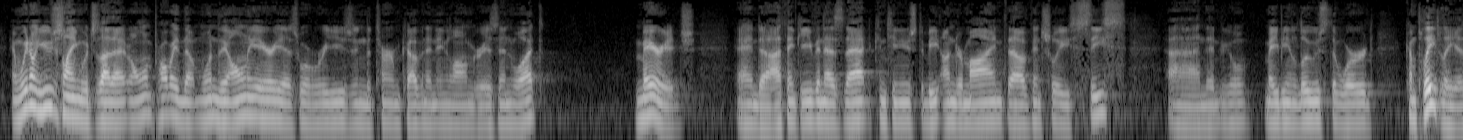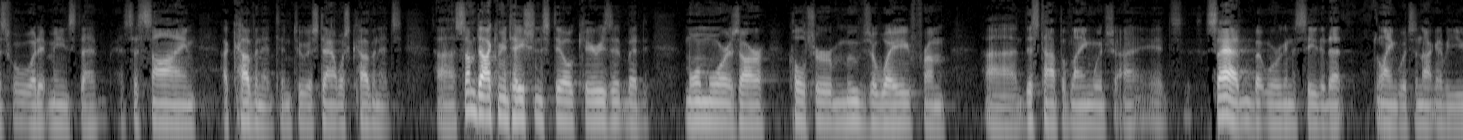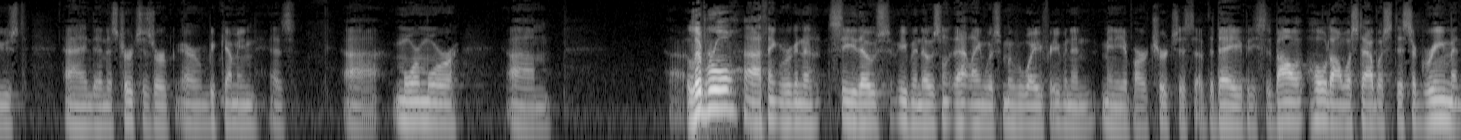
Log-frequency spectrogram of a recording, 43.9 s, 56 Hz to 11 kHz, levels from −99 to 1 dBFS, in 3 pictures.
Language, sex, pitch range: English, male, 105-120 Hz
